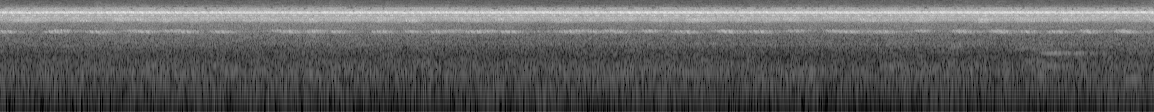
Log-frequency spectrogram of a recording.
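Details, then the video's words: Crickets and other insects in a jungle in India during night rain, a constant shrill trill layered with quick pulsed chirp runs; near the end a brief clear lower tone sounds once amid the steady rainfall. "Sleeping Night in Jungle - Cricket & Swamp! Forest Sound"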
